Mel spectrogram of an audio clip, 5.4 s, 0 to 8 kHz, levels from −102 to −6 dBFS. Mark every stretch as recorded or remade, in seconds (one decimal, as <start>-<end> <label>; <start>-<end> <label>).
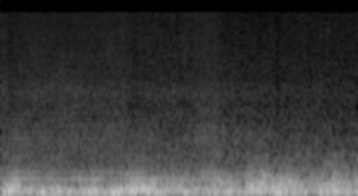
0.0-2.2 remade; 2.2-2.9 recorded; 2.9-3.3 remade; 3.3-5.4 recorded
